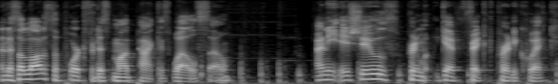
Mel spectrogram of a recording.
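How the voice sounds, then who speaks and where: With music in the background, a man with an Irish accent talks fairly quickly at medium pitch with ordinary pitch variation. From Ireland. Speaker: gaming streamer. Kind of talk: live gameplay stream chat. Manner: casual, counting aloud.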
